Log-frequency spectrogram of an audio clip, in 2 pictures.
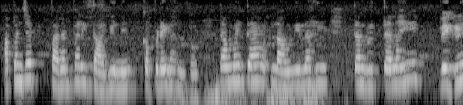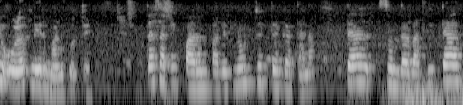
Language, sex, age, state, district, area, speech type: Marathi, female, 18-30, Maharashtra, Solapur, urban, spontaneous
